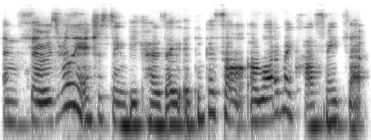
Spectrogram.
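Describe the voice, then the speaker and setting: A woman's voice: on the low side, fast, fairly bright tone, slightly rough, faint music behind. A young woman, a podcast guest who tells stories in a casual way, with many ums and likes. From Los Angeles, USA. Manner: storytelling, frequent ums and likes, laughs easily. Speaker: podcast guest, brand founder. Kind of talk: casual interview chat. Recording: dull muffled podcast audio.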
